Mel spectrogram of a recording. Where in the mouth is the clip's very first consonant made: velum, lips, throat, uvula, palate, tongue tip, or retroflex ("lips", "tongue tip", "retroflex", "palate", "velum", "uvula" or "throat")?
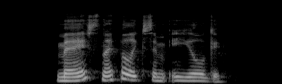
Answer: lips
